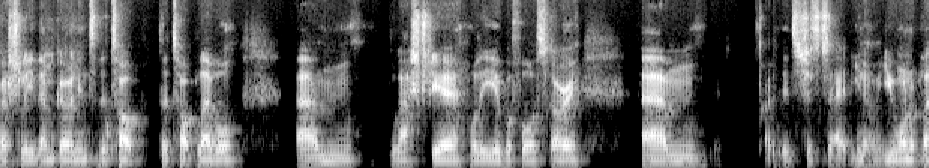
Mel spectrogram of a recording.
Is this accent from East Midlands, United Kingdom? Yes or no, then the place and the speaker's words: no; Coventry, West Midlands, United Kingdom; I've been very fortunate to play in Coventry in my hometown for this long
